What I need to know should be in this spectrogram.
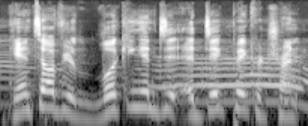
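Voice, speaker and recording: A man's voice: high-pitched, very fast, a loud crowd. A man hosting a live stream, chatting casually in a joking, rambling, self-mocking way. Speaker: livestream show host. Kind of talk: casual chat. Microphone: computer mic on a live stream.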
